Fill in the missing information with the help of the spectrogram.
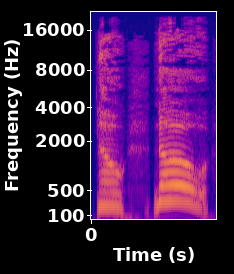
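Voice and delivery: high, loud, panicked no; struggling cry. A narrator's reading. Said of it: "as she struggled".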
